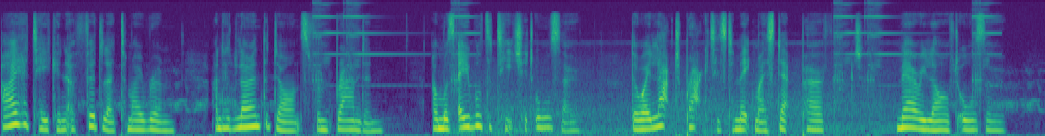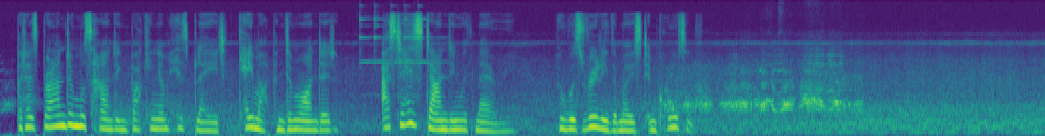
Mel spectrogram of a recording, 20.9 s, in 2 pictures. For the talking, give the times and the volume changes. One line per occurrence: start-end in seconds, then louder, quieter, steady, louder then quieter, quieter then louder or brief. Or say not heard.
0.0-17.4 steady.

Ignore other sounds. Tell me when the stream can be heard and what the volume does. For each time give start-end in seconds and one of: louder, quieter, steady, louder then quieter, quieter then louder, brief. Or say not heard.
not heard.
